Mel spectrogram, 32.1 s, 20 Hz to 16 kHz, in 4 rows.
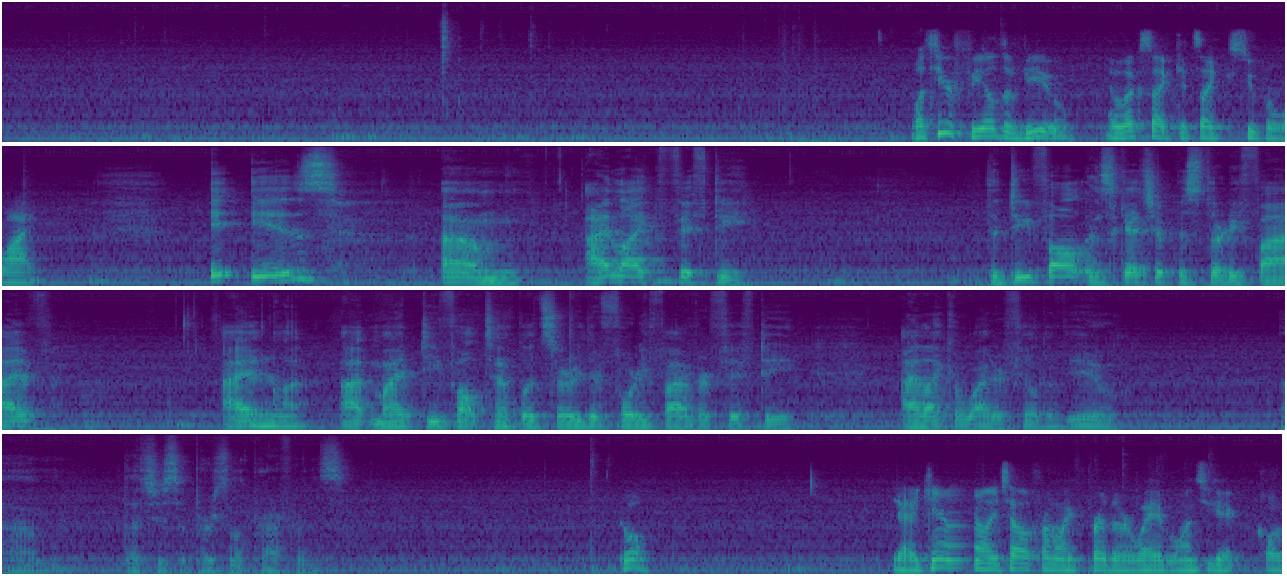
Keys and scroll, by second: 0.5-3.3 typing, 4.5-6.2 typing, 8.6-11.6 typing, 20.7 z, 22.4 b, 25.0 x, 25.3 v, 27.7 l, 30.7 super+z, 30.8-32.0 typing.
